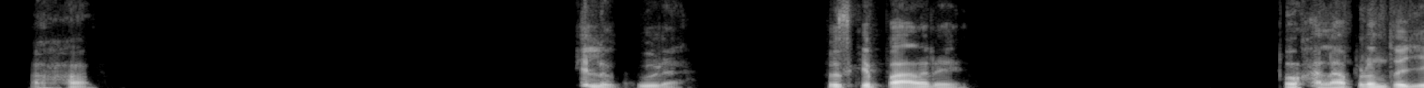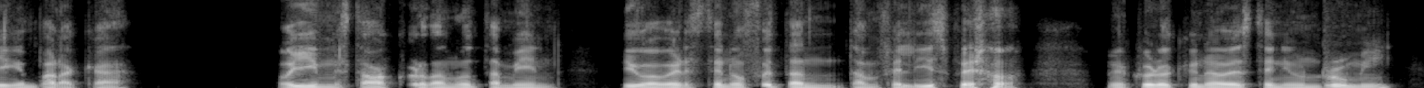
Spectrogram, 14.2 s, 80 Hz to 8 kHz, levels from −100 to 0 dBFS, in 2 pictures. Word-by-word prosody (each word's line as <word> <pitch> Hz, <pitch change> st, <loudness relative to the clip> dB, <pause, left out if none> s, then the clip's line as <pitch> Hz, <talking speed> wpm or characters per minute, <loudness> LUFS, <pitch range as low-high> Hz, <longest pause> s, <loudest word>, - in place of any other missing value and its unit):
Ajá. 90 Hz, 0 st, -7 dB, 2.4 s
Qué -, -, -3 dB
locura. 90 Hz, -1 st, -4 dB, 0.7 s
Pues, -, -, 0 dB
qué -, -, +2 dB
padre. 90 Hz, 0 st, +3 dB, 1.6 s
Ojalá 95 Hz, 0 st, +1 dB
pronto 110 Hz, 0 st, +2 dB
lleguen 95 Hz, 0 st, +1 dB
para 90 Hz, -2 st, -1 dB
acá. -, -, -7 dB, 0.7 s
Oye, 105 Hz, +2 st, +4 dB
me 105 Hz, -, -4 dB
estaba 100 Hz, +3 st, +1 dB
acordando 95 Hz, 0 st, -1 dB
también, 95 Hz, -1 st, -4 dB, 0.3 s
digo, 105 Hz, -2 st, +3 dB
a -, -, +4 dB
ver, 100 Hz, +1 st, +3 dB
este 105 Hz, +1 st, -1 dB
no 105 Hz, -, 0 dB
fue 100 Hz, +1 st, 0 dB
tan 95 Hz, -1 st, 0 dB
tan 90 Hz, -2 st, -5 dB
feliz, 95 Hz, +3 st, 0 dB
pero -, -, +2 dB, 0.4 s
me 100 Hz, -, -3 dB
acuerdo 105 Hz, +2 st, +5 dB
que 105 Hz, -, -2 dB
una 105 Hz, -1 st, +3 dB
vez 95 Hz, -1 st, +4 dB
tenía 95 Hz, -1 st, -1 dB
un 95 Hz, -, -3 dB
roomie, 125 Hz, -, +1 dB
95 Hz, 145 wpm, -25 LUFS, 95-105 Hz, 2.4 s, acuerdo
